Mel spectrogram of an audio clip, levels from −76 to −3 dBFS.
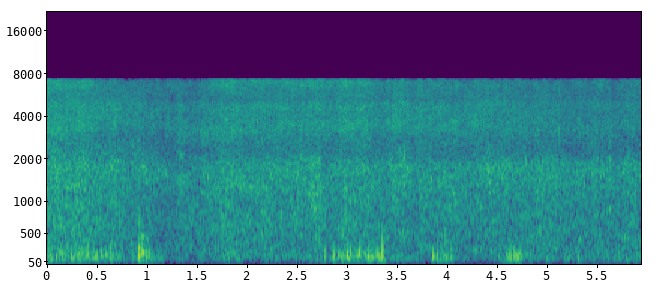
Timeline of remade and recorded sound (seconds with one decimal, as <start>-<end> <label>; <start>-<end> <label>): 0.0-1.7 recorded; 1.7-4.5 remade; 4.5-5.9 recorded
